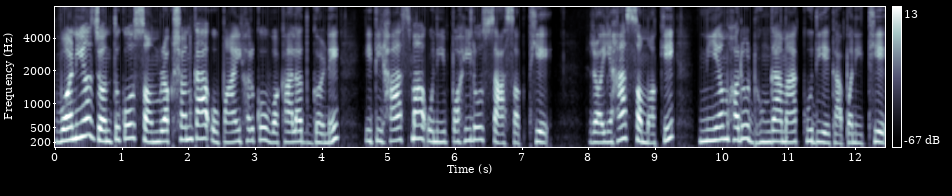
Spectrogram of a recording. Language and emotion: Nepali, neutral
